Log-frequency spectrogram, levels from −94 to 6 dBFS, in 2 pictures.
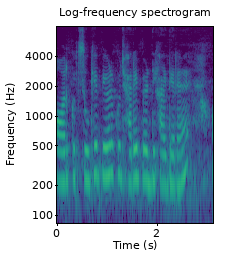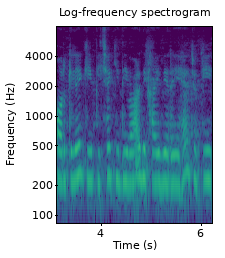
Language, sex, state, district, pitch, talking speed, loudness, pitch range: Hindi, female, Bihar, Gopalganj, 225 Hz, 230 wpm, -35 LUFS, 215-240 Hz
